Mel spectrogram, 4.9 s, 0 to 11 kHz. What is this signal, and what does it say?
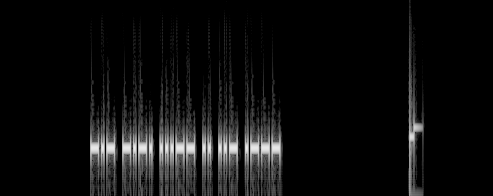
Morse code, heard as a keyed tone, about 42 wpm, 700 Hz. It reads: KC3IUJ
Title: USA Call Signs - 6 Characters - 6x Character Spacing - 45wpm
